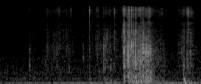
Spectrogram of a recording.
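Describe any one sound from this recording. Scissors snip through bubble wrap.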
